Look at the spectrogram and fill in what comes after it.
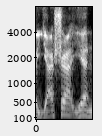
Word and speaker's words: Jasar: Now, Jasar, nice there with the pronunciation of the J properly there, GB.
